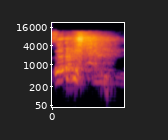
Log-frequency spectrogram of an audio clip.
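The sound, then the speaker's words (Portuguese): A single loud sneeze, a sharp breathy burst that trails off quickly, with a hint of laughter around it. “Opa, saúde”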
